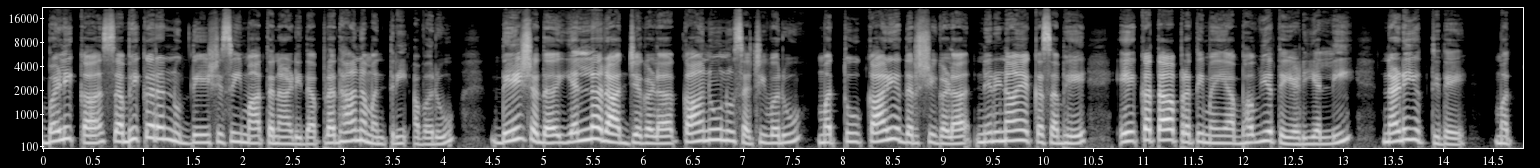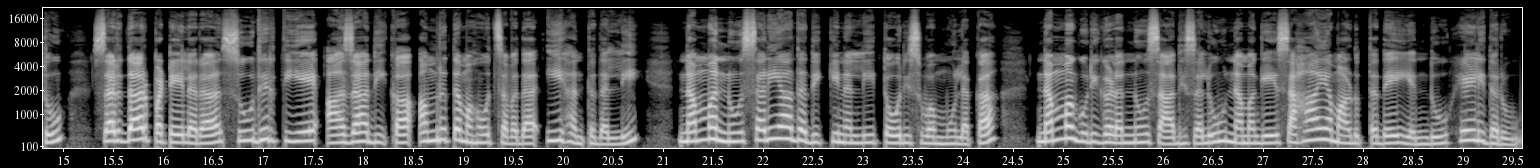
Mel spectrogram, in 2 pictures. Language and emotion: Kannada, neutral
